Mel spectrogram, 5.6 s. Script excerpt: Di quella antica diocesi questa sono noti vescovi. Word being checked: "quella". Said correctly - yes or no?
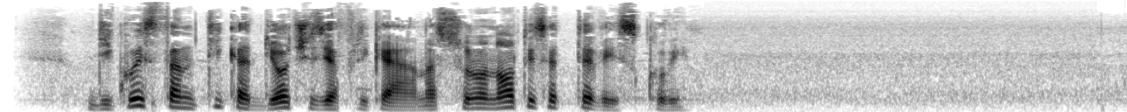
no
